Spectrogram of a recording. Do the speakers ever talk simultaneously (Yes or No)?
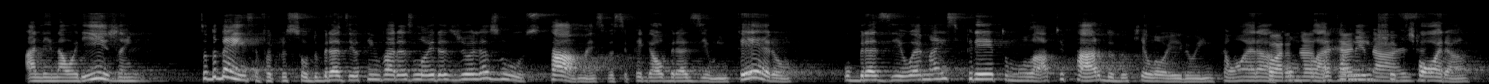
Yes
